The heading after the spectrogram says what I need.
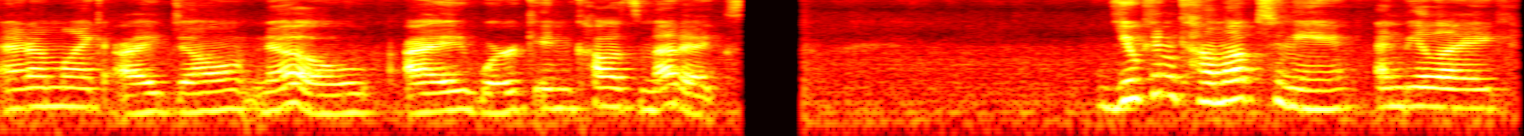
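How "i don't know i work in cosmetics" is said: slow, flat, tired retort; weary clerk brushing off customer; deadpan. Retold or imitated. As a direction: drag it out, done with them.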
